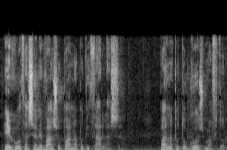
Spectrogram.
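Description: A Greek man preaching a testimony sermon. He moves from soft, slow prayer to loud, rising exhortation. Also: on the low side, lively intonation, slight background noise. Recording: reverberant hall with faint background ambience.

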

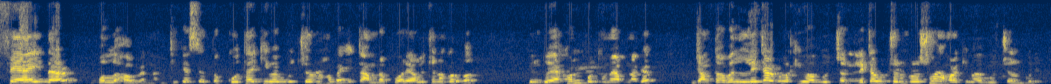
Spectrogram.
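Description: A husky, somewhat breathy voice of a pronunciation teacher, patiently saying each sound again and again. The pitch sits in an ordinary middle range. The recording is dull and lo-fi. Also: rapid-fire, darkish tone. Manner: patient, repeats each sound several times. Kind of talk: spoken language lesson.

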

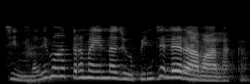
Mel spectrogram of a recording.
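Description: High, swooping prophetic trance voice of a woman. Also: very animated, normal speed, lo-fi sound, soft background music. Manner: commanding, speaking as a mother goddess to her children. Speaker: oracle delivering a festival prophecy. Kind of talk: prophetic trance voice, oracle pronouncement.

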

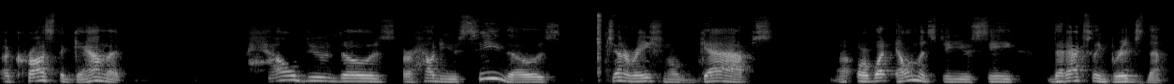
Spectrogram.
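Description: A man's voice: mid-range voice, expressive, takes it slowly, a bit bright. A middle-aged man hosting a podcast, asking long, looping questions in an easygoing way over a video call. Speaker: podcast host and coach. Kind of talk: casual interview chat.

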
